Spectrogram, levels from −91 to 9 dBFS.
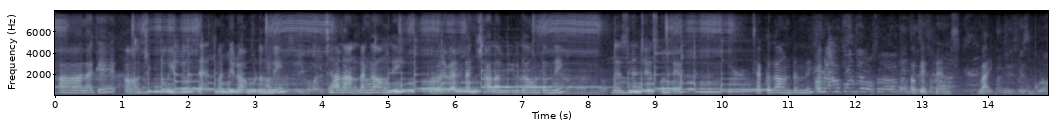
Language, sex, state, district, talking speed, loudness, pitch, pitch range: Telugu, female, Andhra Pradesh, Srikakulam, 95 wpm, -19 LUFS, 240 Hz, 165-265 Hz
